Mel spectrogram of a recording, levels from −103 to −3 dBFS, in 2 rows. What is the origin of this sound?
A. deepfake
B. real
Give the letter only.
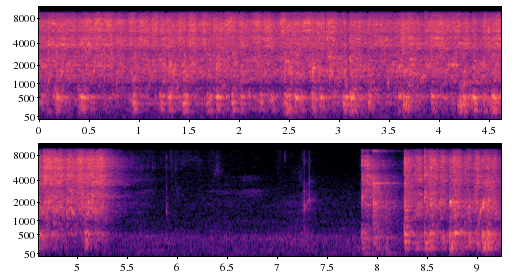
B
